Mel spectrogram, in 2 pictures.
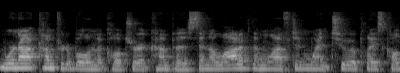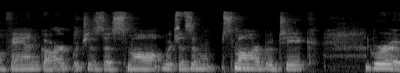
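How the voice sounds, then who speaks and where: With an American accent, a woman with an unremarkable speaking voice talks at a fairly low pitch and a fairly quick pace. Her loudness swings a lot. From New York City. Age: 60s. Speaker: podcast host and real estate agent. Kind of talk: casual interview chat.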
